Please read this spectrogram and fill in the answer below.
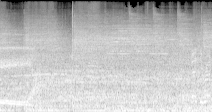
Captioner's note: crowd boos; upbeat music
